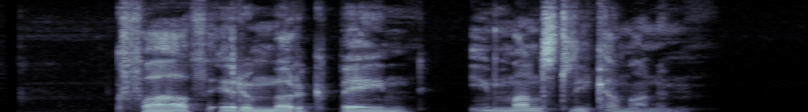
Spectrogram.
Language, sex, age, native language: Icelandic, male, 20-29, Icelandic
